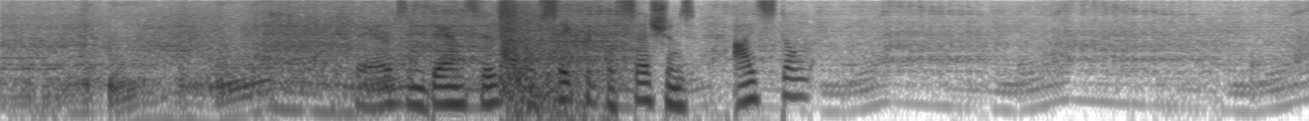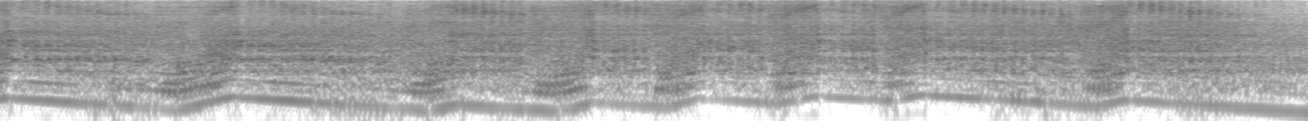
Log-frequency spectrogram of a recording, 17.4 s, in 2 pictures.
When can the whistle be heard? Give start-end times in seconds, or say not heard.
not heard.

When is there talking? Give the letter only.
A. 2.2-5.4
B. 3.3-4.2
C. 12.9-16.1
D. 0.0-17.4
A.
